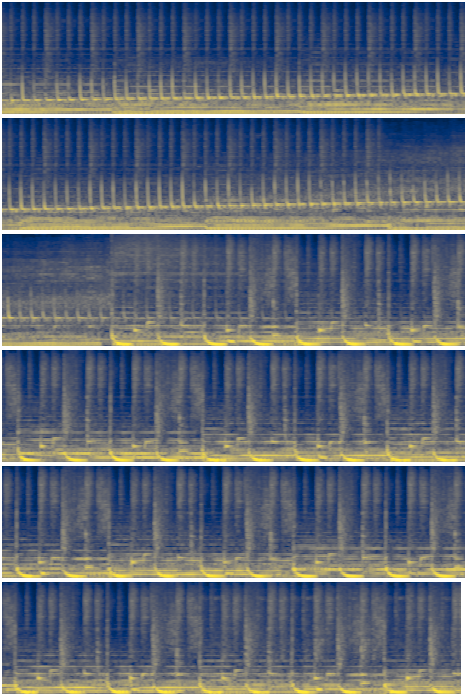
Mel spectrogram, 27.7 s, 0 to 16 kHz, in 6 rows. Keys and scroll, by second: 0.2 ctrl+t.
